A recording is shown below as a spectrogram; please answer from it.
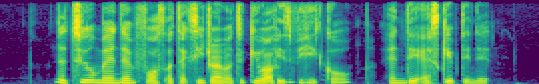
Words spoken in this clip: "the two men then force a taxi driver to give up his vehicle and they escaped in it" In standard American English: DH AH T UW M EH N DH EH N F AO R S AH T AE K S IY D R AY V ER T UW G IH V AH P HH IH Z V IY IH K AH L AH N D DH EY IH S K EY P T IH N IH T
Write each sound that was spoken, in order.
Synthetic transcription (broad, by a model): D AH T UW M EH N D EH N F AO S AH T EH K S IY D R AY V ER T UW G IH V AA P HH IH S V IY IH K AH L AH N D EY IH S K EY P T IH N IH T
